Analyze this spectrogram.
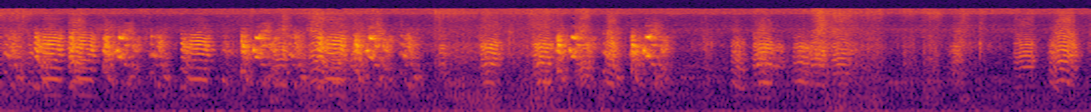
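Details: Several zebra finches in captivity eat what they enjoy most, calling in loud nasal beeps grouped in rapid bursts of two to four, with short gaps, from more than one bird.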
